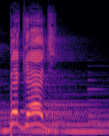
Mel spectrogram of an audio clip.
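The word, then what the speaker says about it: בגד: A outra palavra para vestimenta é beged. Significa beged, que é vestimenta. Ela se escreve na língua hebraica como uma outra palavra, que é baged. A escrita é a mesma, porque na língua hebraica,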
